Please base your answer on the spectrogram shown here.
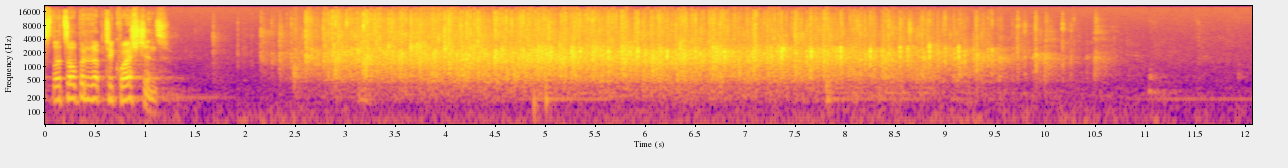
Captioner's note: applause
